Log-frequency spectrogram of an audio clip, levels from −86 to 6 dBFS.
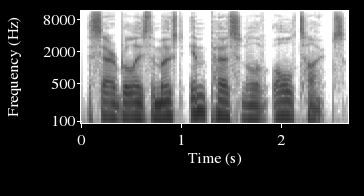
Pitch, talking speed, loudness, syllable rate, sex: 105 Hz, 200 wpm, -19 LUFS, 6.1 syllables/s, male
